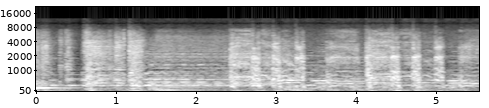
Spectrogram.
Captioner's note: bucket rattling; vulture crying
